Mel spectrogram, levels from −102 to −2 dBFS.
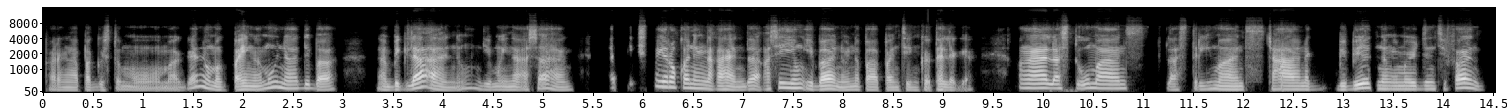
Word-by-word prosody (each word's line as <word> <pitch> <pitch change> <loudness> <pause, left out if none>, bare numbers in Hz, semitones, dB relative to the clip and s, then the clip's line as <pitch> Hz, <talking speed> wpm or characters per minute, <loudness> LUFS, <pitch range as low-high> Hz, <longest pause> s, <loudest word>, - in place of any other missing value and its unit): parang 110 0 -5
ah, 105 - -5
pag 110 0 -4
gusto 110 -11 -9
mo 65 - -7
mag-ano 230 - -4
magpahinga 125 +3 +2
muna 195 -6 -1
di 170 0 -5
ba, 120 +1 +3 0.5
ng 120 - -3
biglaan 130 - +4
'no 180 - -9
hindi 130 -6 -8
mo 125 - -5
inaasahan 115 -1 -2 0.4
at - - -8
least 370 - -7
meron 235 -4 +3
ka 195 -3 +1
nang 170 -3 -1
nakahanda. 135 -1 +2
Kasi 195 +8 -1
yung 190 - 0
iba 140 0 +5
'no 115 - -3
napapansin 110 -2 -3
ko - - -3
talaga, 115 -3 -2 0.5
mga 185 0 +6
last 175 0 +1
2 165 +3 -2
months, 170 -2 +1 0.2
last 120 0 -5
3 135 +1 -6
months 130 -3 -1
'tsaka 135 0 +3
nagbi-build 150 +6 0
ng 145 -1 -1
emergency 140 +1 -3
fund 190 -7 +3
140 Hz, 170 wpm, -25 LUFS, 120-175 Hz, 0.5 s, mga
